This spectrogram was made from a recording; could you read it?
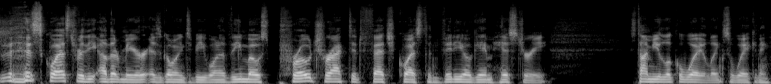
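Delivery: ordinary delivery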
